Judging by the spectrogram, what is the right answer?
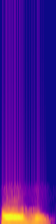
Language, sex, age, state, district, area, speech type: Sindhi, female, 18-30, Madhya Pradesh, Katni, urban, conversation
